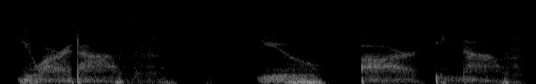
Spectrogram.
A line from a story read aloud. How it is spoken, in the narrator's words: the child whispers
